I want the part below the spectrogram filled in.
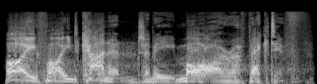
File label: announcer; Capn Kunkka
